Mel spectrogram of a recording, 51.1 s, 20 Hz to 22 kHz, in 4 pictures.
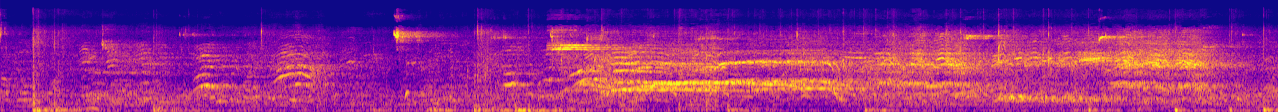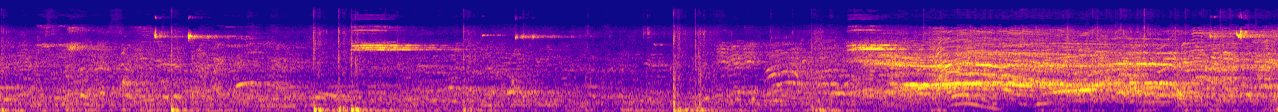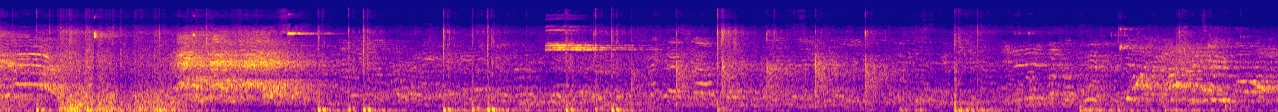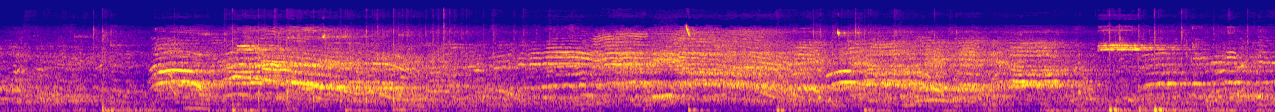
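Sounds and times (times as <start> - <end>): crowd shouting and cheering: 0.0 - 18.9, 19.5 - 51.0
volleyball hits echoing: 15.8 - 16.4.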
